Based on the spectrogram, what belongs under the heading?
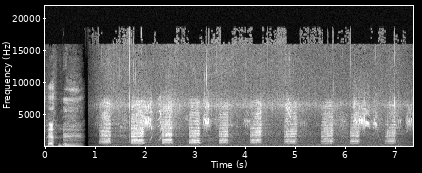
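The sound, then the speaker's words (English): A great blue heron, disturbed and angry, gives a loud series of about ten harsh, raspy, throaty squawks, evenly spaced in a steady rhythm, each short and grating. “when they're disturbed and they're angry, they give that freaking pterodactyl, squawk, like it is, it's like back of the throat.”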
